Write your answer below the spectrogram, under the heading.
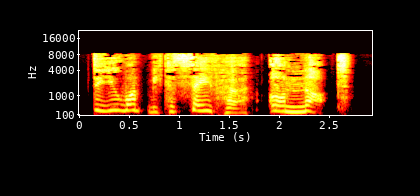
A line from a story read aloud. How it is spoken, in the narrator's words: She gritted her teeth, spat out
